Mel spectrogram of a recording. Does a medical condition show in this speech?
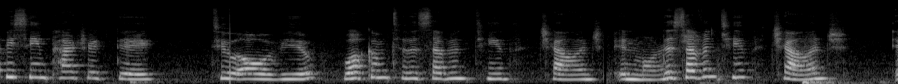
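Yes: cerebral palsy.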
